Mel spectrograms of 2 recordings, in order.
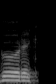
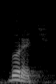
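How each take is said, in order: First: The first vowel ö is drawn out long. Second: The first vowel ö is kept short. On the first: The speaker calls it wrong. "Ne olur börek demeyin" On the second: The speaker calls it right. "Ö kısa"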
